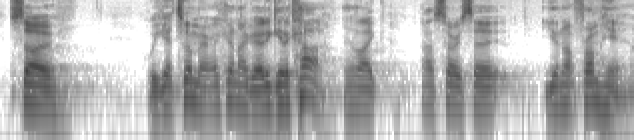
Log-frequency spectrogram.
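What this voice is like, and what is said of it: Non-American English accent. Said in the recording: “My accent ... I thought you just had an accent”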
